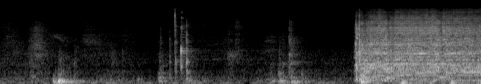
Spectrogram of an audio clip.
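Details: Fiat X19 non-runner being diagnosed; starter cranking at an even pace with steady compression pulses during a compression test, about 150 psi on all four cylinders, healthy compression.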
